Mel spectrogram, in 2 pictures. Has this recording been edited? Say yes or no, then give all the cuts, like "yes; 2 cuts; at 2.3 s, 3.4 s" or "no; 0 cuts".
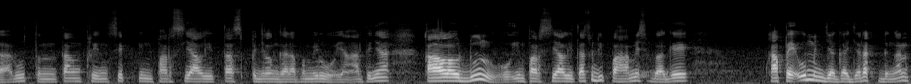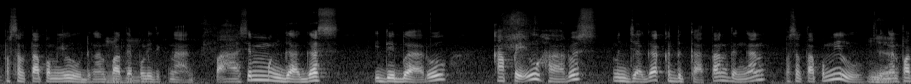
no; 0 cuts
